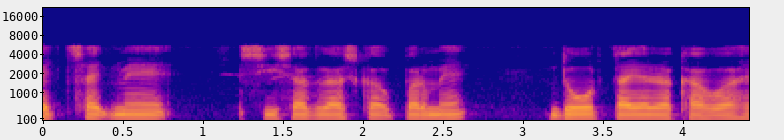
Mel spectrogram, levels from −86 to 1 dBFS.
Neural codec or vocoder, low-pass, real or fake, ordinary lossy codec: none; 5.4 kHz; real; AAC, 48 kbps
